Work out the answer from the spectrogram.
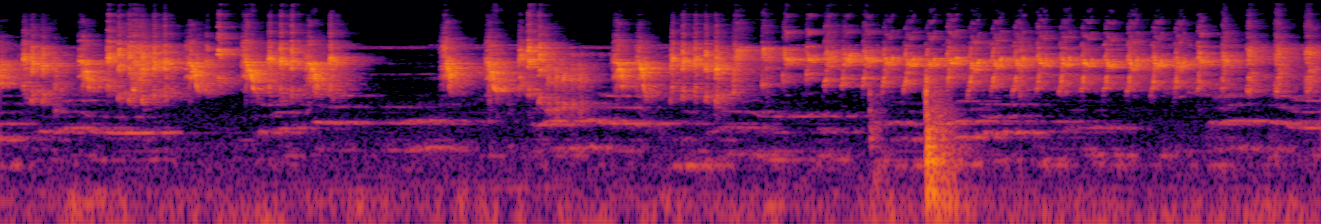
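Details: Long-tailed shrike in full song packed with mimicked fill phrases: rapid high, scratchy bursts and sweeping notes, a brief pause, then a long run of fast chattering warbles.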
